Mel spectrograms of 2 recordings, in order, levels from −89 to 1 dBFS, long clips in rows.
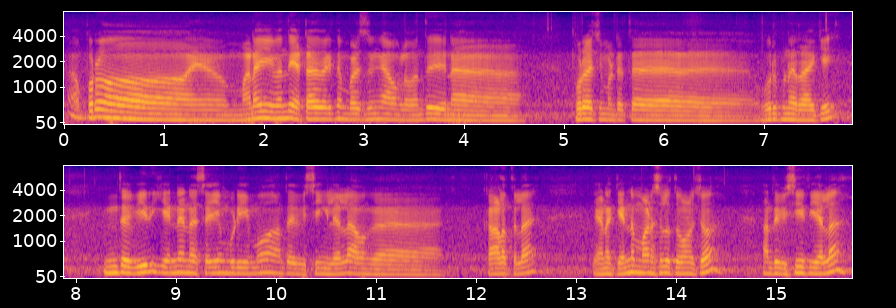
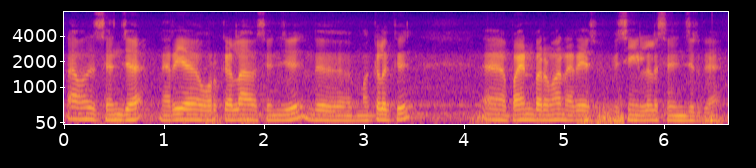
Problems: background sounds at intervals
